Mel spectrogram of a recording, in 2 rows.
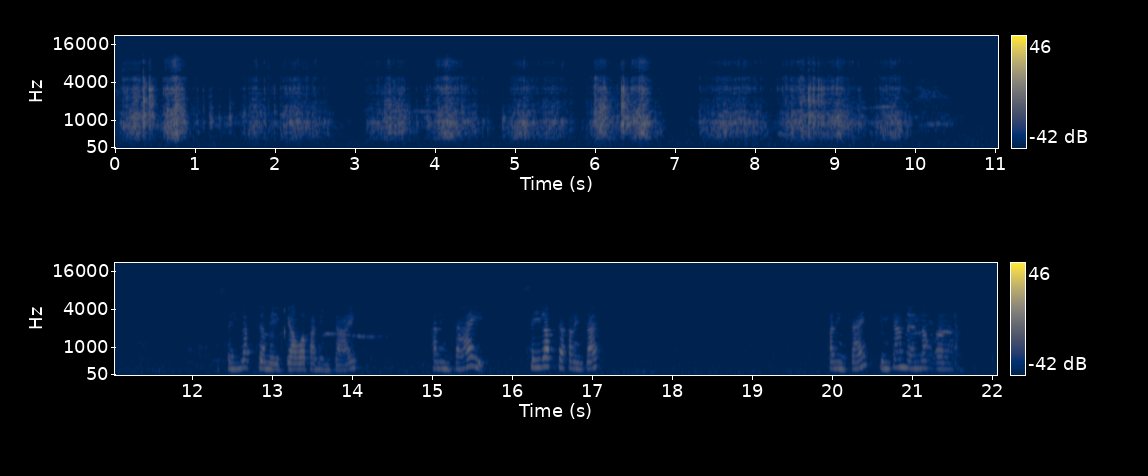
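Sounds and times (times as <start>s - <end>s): small hard objects rattling: 0.0s - 10.0s.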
